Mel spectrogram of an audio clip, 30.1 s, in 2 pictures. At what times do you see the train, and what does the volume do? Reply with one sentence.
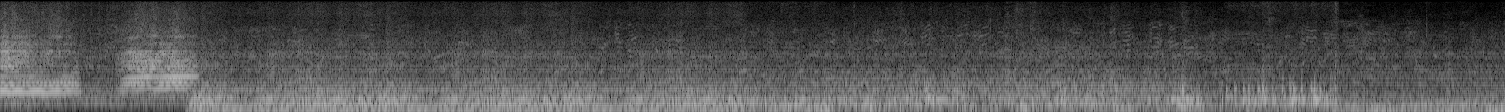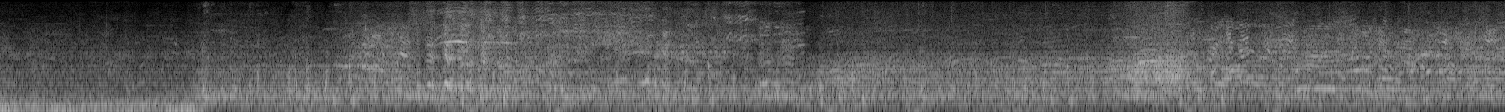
You can hear the train from 0.0 to 30.0 s, getting quieter.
